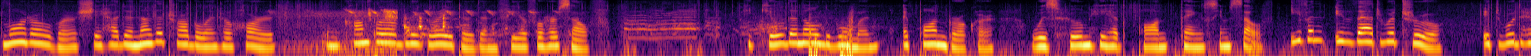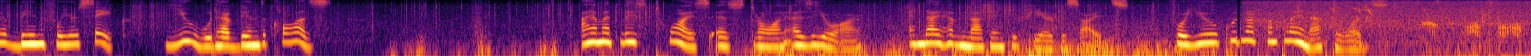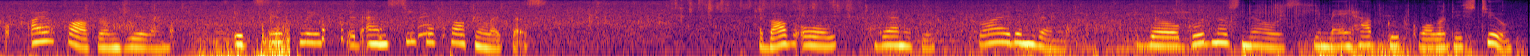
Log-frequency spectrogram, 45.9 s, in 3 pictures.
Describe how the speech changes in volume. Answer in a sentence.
The volume of the speech stays about the same.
